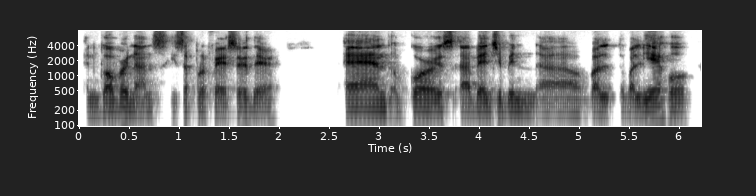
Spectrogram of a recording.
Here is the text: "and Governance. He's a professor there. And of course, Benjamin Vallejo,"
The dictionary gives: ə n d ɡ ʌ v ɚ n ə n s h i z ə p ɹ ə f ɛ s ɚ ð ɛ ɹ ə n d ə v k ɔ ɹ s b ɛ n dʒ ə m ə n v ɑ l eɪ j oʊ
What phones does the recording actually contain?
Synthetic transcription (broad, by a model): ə n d ɡ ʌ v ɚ n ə n s h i s ə p ɹ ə f ɛ s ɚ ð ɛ ɹ ə n d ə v k ɔ ɹ s b ɛ n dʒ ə m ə n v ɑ l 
